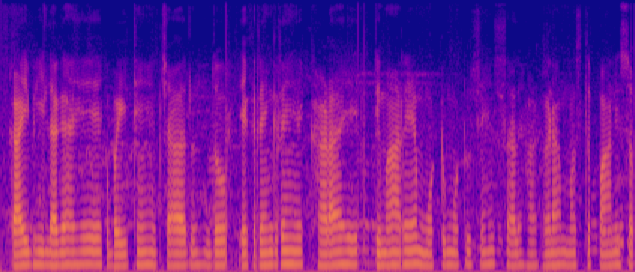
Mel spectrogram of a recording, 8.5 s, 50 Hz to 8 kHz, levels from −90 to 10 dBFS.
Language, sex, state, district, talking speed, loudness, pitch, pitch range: Hindi, male, Chhattisgarh, Sarguja, 125 wpm, -26 LUFS, 135 Hz, 130-140 Hz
